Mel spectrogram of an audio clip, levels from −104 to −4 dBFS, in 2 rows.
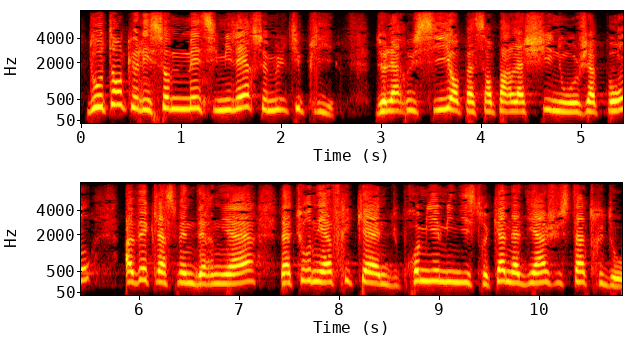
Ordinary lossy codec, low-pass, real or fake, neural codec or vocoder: none; none; real; none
